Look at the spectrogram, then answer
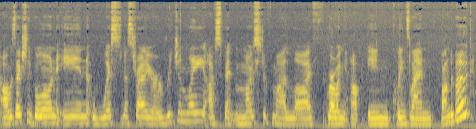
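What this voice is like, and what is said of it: Australian accent. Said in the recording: “if you can't tell from the accent. But yes, I am Australian.”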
